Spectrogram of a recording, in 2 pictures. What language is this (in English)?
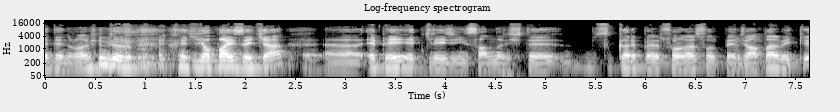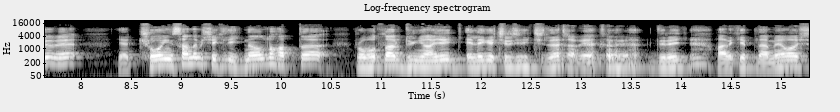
Turkish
